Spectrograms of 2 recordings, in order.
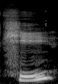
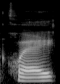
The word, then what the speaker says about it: cay: use the term c-a-y which is pronounced key usually but sometimes pronounced like k or quay but yeah over time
